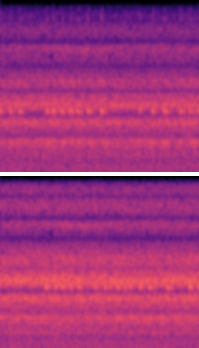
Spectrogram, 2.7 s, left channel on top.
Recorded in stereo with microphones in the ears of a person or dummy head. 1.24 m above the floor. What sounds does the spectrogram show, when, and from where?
0.0 s a drone: 20° right (ahead or behind)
